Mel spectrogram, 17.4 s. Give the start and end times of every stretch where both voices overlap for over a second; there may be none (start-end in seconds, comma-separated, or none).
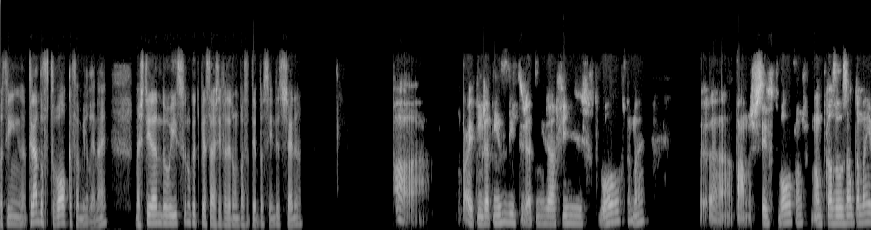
none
